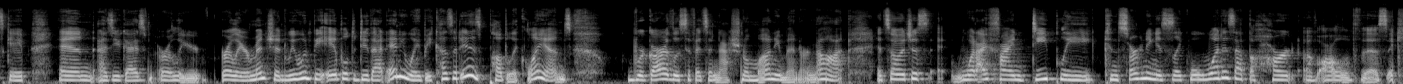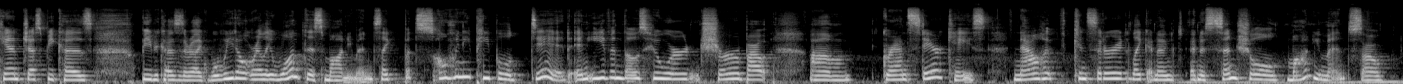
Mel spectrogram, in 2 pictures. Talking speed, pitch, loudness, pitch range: 200 wpm, 225 Hz, -16 LUFS, 205-260 Hz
